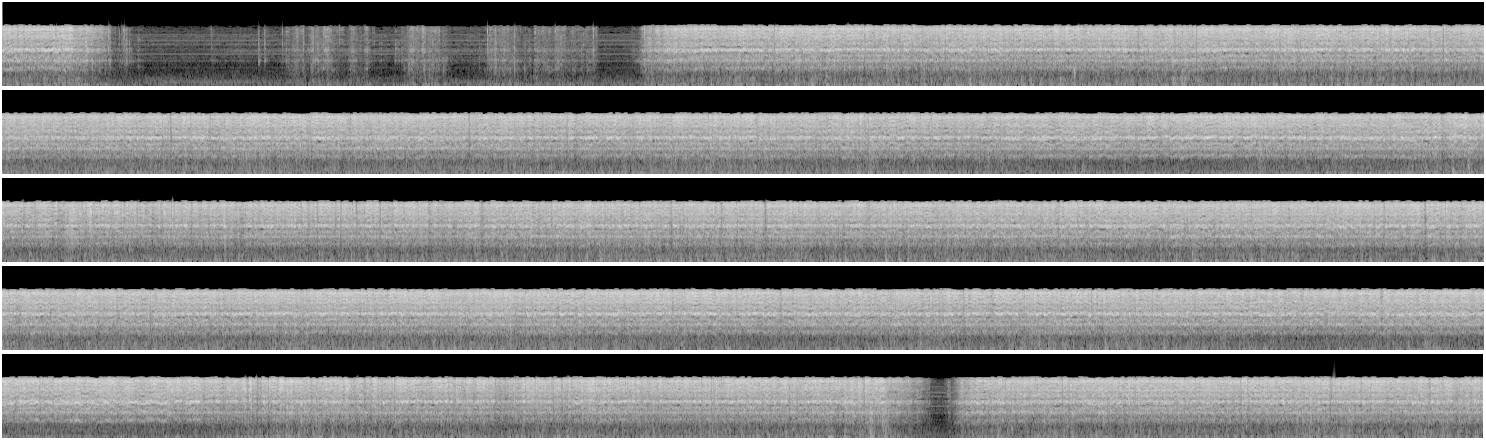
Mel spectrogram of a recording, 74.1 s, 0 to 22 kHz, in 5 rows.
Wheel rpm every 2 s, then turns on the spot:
70, 10, 30, 190, 230, 230, 230, 220, 230, 210, 230, 220, 220, 220, 220, 230, 230, 230, 230, 220, 210, 230, 220, 220, 230, 230, 220, 220, 210, 210, 230, 230, 230, 180, 170, 210, 220.
2-4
